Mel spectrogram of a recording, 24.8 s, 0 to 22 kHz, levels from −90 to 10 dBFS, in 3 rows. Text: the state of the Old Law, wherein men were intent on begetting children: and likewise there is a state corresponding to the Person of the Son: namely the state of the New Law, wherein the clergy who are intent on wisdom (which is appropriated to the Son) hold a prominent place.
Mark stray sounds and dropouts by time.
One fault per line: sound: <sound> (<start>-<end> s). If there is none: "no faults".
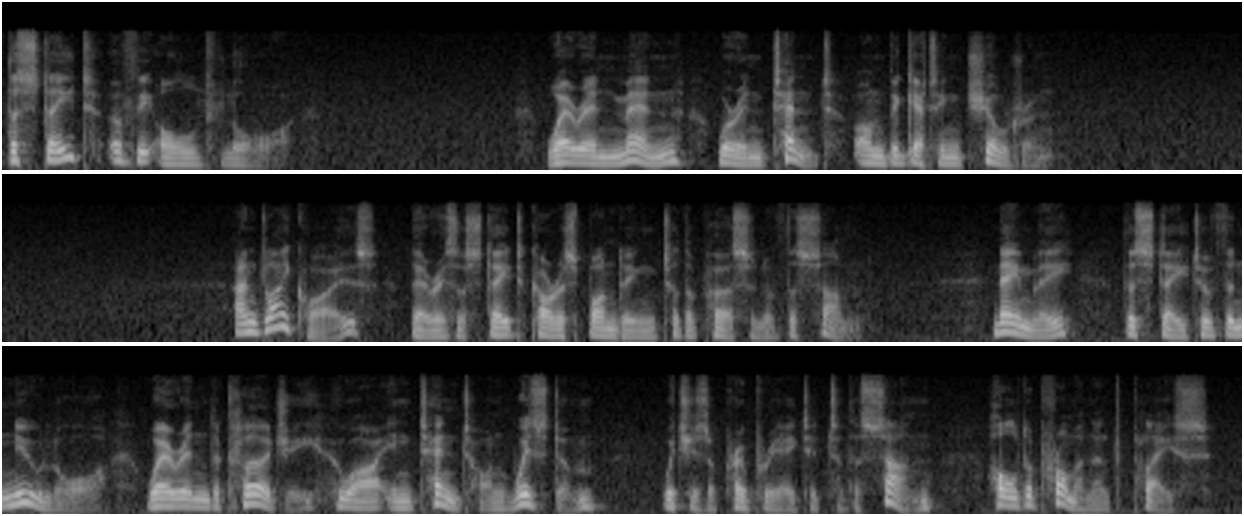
no faults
